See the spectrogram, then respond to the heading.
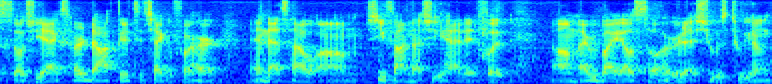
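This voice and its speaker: Bright-voiced young man with many ums. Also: low voice, gravelly, roomy sound, a little hiss or hum, low-quality recording. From Ethiopia. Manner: hesitant, many ums and restarts. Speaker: author being interviewed. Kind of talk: casual interview answers.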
